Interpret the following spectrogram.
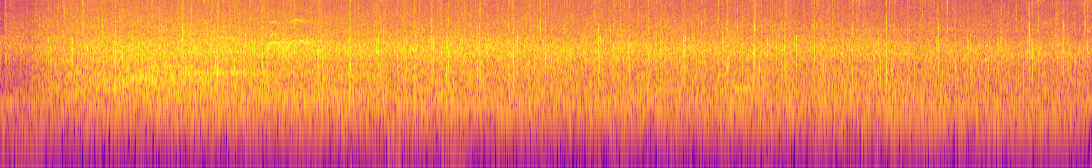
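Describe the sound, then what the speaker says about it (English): Graduates at a university business school spring commencement ceremony applaud in a dense, sustained ovation that swells in after a second and holds steady and loud to the end, with no voices over it. "Put your hands together and show them how you really feel"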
